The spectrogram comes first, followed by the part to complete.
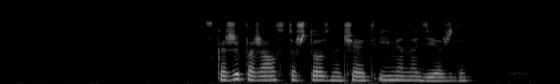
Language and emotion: Russian, neutral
